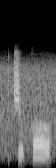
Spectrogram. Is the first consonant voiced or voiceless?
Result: voiceless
